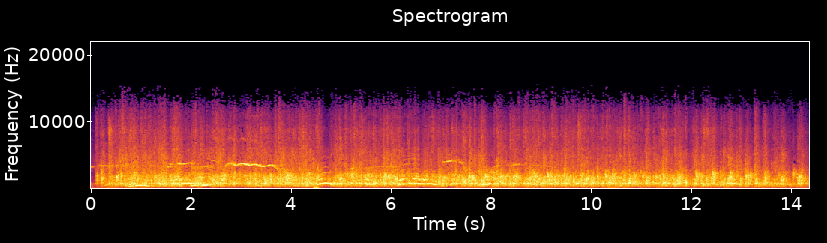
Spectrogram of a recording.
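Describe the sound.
A large audience in Melbourne applauds steadily, a dense, loud wash of clapping that holds evenly for the whole stretch, with a few faint voices and cheers mixed into the noise.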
